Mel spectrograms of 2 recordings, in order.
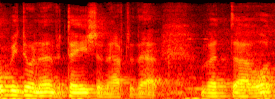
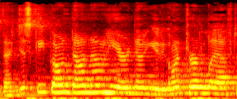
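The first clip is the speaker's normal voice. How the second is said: put-on Aunt Royce Tennessee accent; 12 semitones higher, 5 dB louder than usual. Nephew imitating his aunt inviting them, eager Tennessee accent. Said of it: "the strongest Tennessee accent".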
